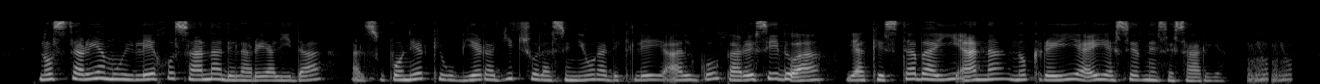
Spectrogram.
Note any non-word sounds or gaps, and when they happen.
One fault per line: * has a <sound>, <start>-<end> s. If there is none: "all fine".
* has a laugh, 12.5-12.9 s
